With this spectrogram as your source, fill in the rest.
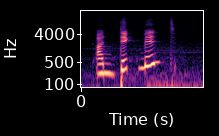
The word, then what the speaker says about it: indictment: don't stop IND D indictment is how you say it I'm going to say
